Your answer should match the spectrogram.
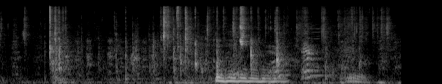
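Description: A dog vocalizing in a drawn-out, whine-like call about halfway through, then a shorter falling call near the end. A few sharp knocks come before it.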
